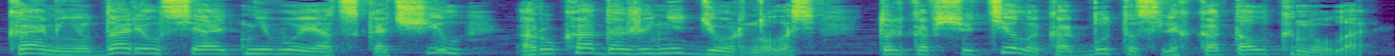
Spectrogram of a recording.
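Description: Мужчина-чтец, голос чуть выше среднего. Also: male voice, on the high side, moderate pace, fairly bright tone. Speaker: audiobook narrator. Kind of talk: scripted first-person story narration. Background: faint background music.

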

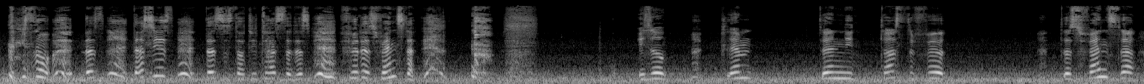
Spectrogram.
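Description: A woman's voice: slow, pauses often. An actress playing a desperate, panicking woman in a radio play, crying and stammering in broken words. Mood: desperate, tearful. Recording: loud car rumble and noise.

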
